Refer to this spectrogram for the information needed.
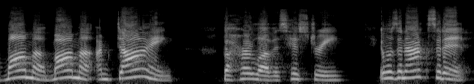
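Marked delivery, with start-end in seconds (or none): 0.0-1.8 higher, louder anguished howl for mother. Acted. Grendel bleeding, crying for his mother, louder and higher. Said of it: "I howl". 3.8-4.7 higher bellow of defiance. Acted. Grendel shouting back at the hall, a higher bellow. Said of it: "I bellow back".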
